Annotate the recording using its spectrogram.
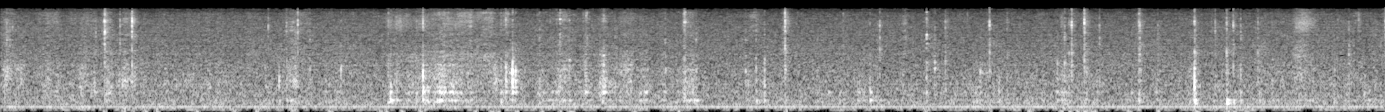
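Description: Faint, scattered clicks and taps of small plastic model-kit parts being handled and fitted together.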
